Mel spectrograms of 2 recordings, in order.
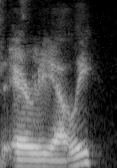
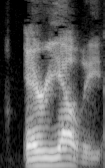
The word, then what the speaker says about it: Ariely: The way I've heard it pronounced is Ariely. – Ariely.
